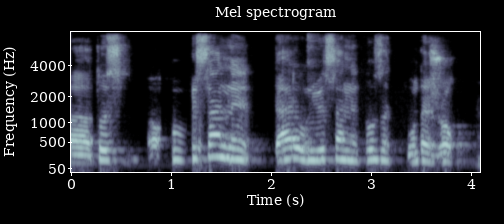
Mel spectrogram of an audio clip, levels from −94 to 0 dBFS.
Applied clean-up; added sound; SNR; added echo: neural mask model Resemble Enhance denoiser.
